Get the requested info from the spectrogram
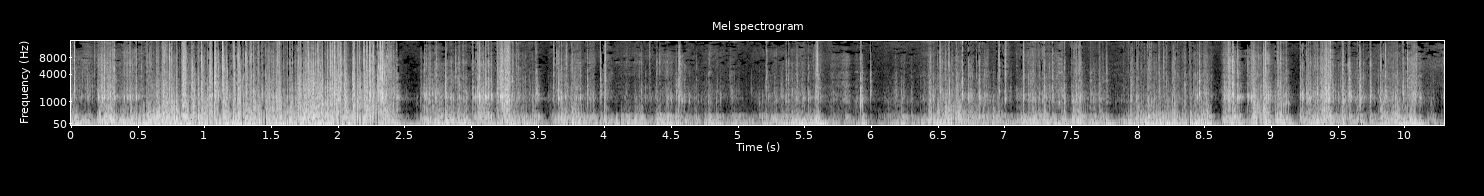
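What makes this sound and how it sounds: The grey plastic fingers of a handheld toy robot grabber hand rapidly scratch and rub the hollow, dark metal mesh grille of a large red-bodied USB microphone. The result is a dense, boomy, low-heavy scraping rumble with a fast, uneven rhythm and brief drops in level between bursts.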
